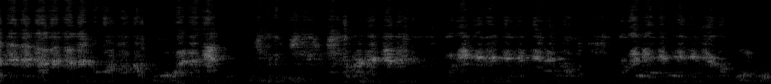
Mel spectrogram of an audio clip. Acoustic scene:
restroom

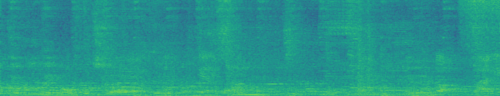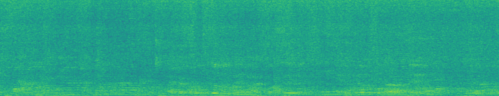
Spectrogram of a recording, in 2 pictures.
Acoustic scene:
cafe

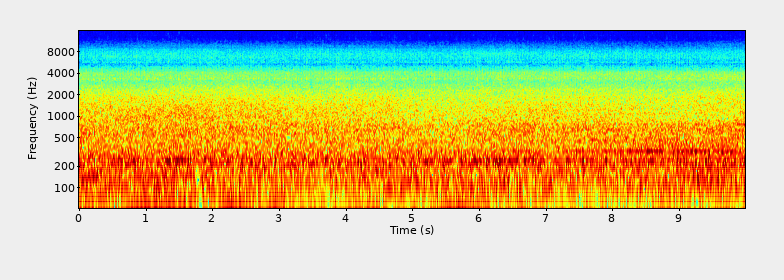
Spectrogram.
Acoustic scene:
street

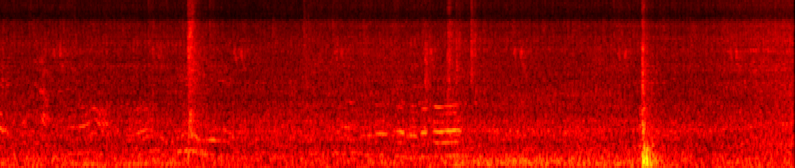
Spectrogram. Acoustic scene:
residential area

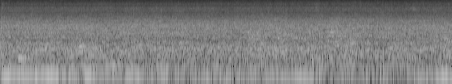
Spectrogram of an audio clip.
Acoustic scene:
park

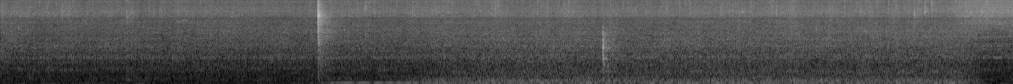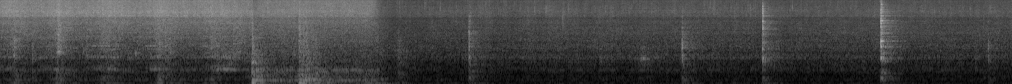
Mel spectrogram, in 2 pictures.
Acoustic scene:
kitchen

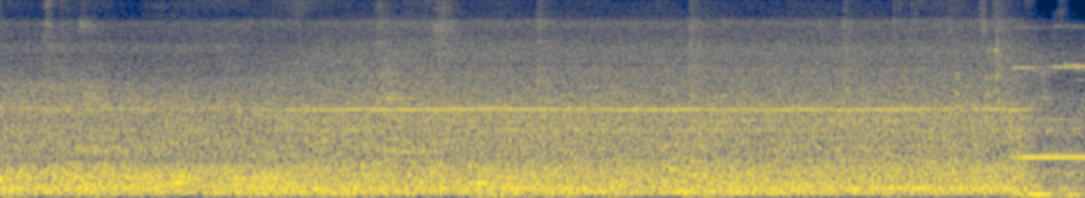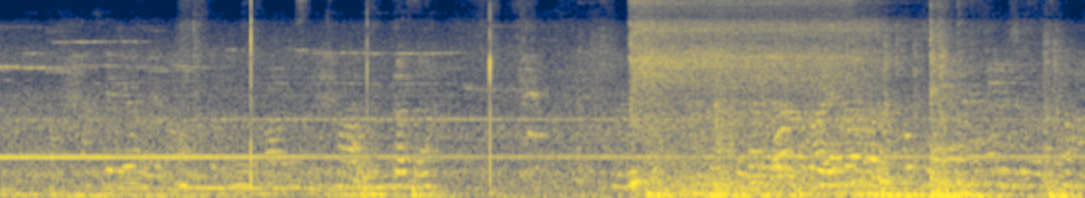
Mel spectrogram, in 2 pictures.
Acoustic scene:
subway train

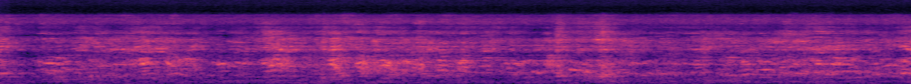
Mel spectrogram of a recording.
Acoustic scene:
restaurant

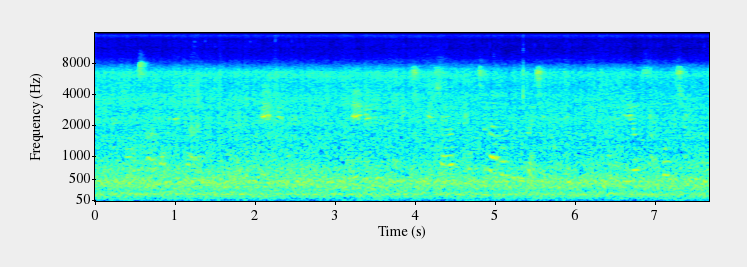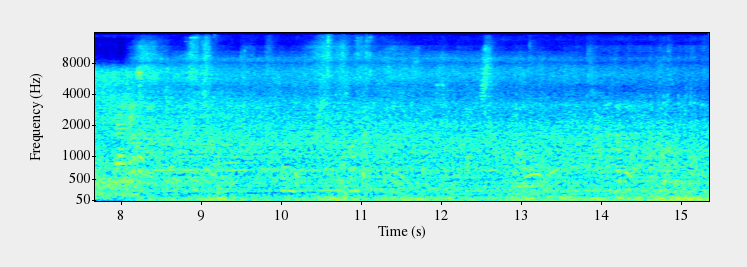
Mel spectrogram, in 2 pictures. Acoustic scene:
subway train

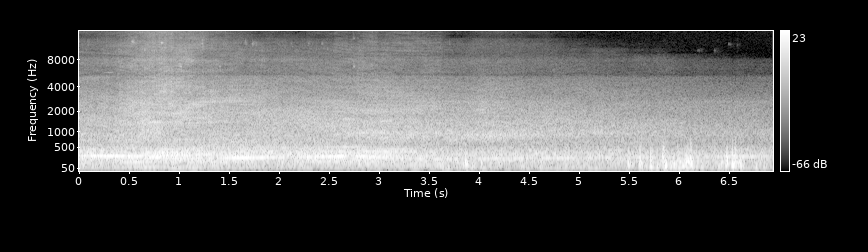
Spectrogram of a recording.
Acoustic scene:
street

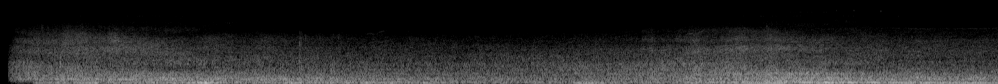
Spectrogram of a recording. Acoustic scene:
residential area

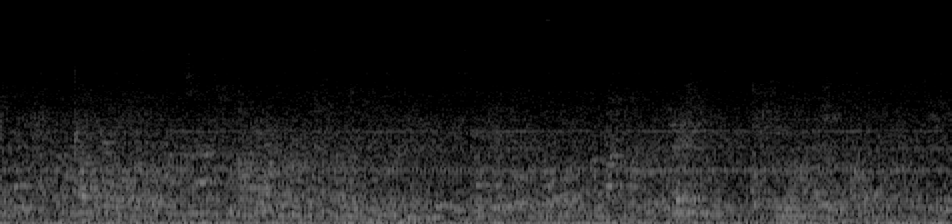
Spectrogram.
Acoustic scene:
subway station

